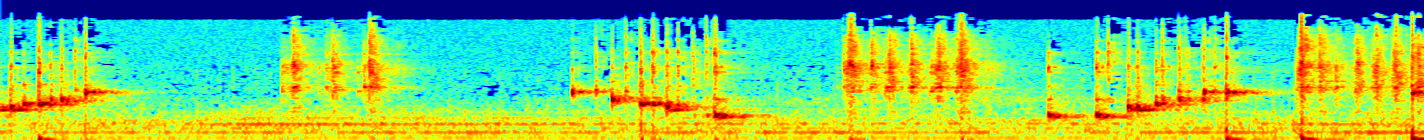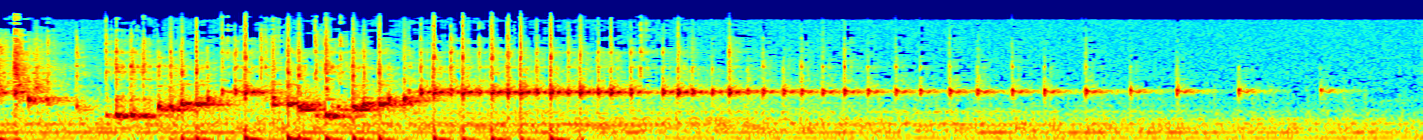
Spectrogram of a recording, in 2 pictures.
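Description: High-pitched Chinese wooden fish (muyu) played by scraping, giving rapid runs of wooden clicks that sweep up and down in pitch, several times over. Near the end a fast run holds on one high pitch and fades. The effect evokes insects chirping.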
